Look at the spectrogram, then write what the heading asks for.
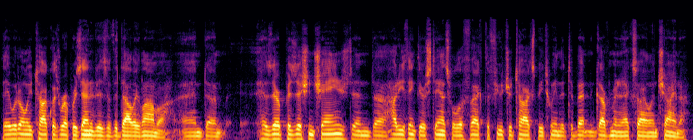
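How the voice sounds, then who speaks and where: A man's voice: low voice, little pitch movement, brisk, hardly any pauses, mellow. A man chairing a hearing and questioning a witness, often restarting his sentences as he goes. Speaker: committee chairman.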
